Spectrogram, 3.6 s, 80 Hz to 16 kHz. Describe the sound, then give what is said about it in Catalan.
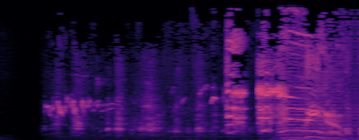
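A Penedès rooster, for the Fira del Gall in Vilafranca del Penedès, crows loudly, its long strained call rising near the end, with clucking and chirping fowl around it and a busy farmyard bustle in the background. “Els dies 15 i 16 de desembre descobreix el Gall del Penedès.”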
